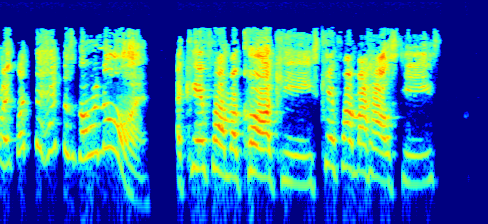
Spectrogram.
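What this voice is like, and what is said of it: New York accent. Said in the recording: “Can you hear that accent? ... I know you have a New York accent, but I love it too.”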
